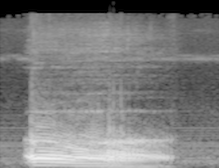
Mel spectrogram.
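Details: American alligator (Alligator mississippiensis), bellow.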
